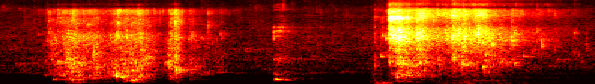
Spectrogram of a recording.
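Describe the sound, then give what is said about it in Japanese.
Hot water poured over someone sitting in a bath, splashing and sloshing in two main gushes with a brief splash between them. The pouring is quiet overall. “じゃあ、まずはお湯をかけて。”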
